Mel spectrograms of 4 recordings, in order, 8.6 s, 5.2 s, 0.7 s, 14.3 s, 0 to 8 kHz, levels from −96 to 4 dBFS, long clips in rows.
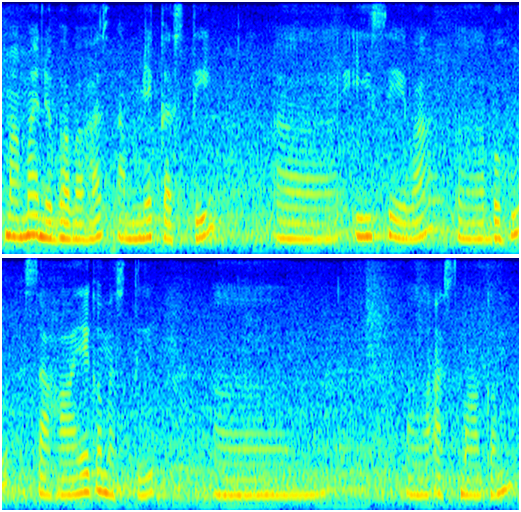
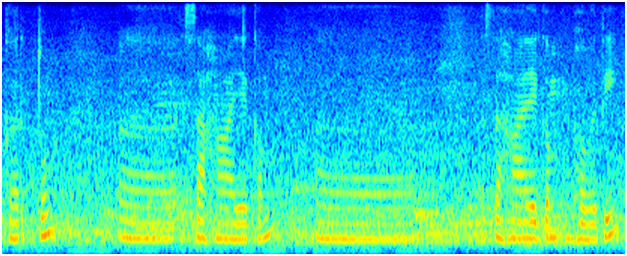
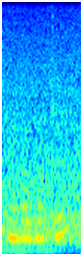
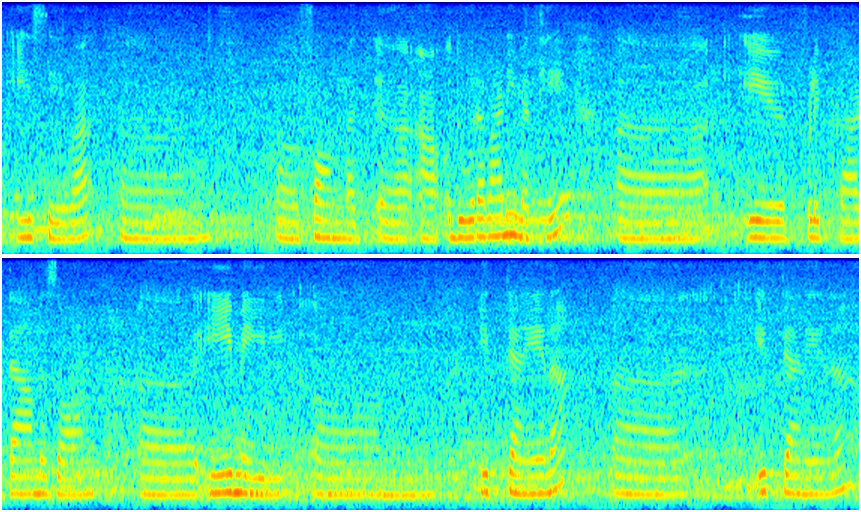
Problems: constant background noise, continuous background conversations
